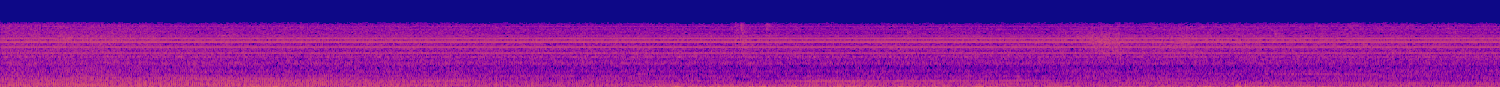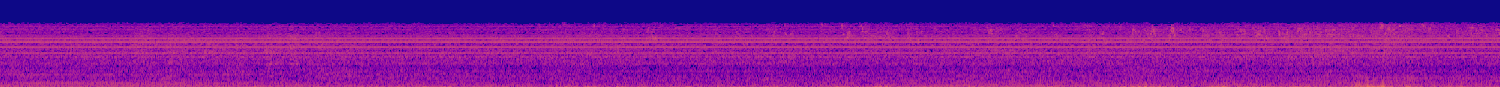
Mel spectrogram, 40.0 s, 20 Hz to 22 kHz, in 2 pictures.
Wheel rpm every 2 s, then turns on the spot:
0, 0, 0, 0, 0, 0, 0, 0, 0, 0, 0, 0, 0, 0, 0, 0, 0, 0, 0, 0.
none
